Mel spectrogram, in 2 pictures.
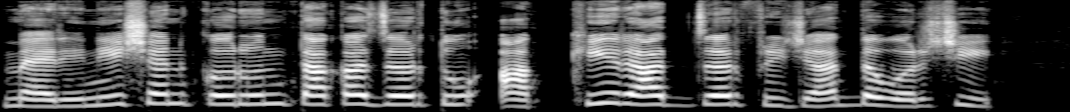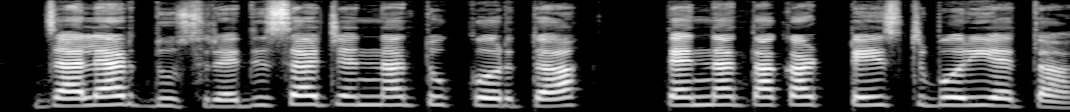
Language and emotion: Goan Konkani, neutral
